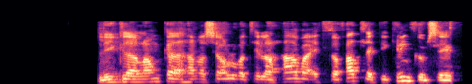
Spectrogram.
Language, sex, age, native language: Icelandic, male, 30-39, Icelandic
